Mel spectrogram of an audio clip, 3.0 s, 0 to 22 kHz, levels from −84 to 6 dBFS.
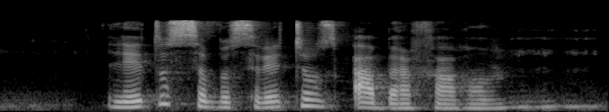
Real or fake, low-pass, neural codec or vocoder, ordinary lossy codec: fake; 9.9 kHz; autoencoder, 22.05 kHz, a latent of 192 numbers a frame, VITS, trained on one speaker; none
